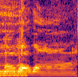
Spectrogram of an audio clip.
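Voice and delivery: muffled wah wah talk. Acted. Mock sound after title.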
